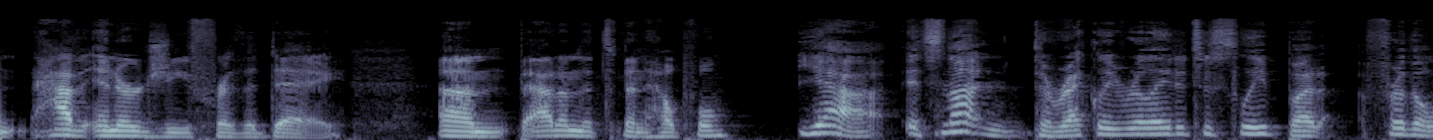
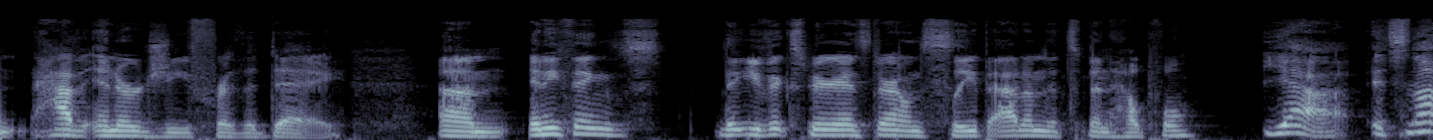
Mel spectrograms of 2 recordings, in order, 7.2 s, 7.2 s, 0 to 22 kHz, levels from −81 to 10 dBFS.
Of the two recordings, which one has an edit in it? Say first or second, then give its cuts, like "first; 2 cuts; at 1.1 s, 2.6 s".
first; 1 cut; at 2.6 s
